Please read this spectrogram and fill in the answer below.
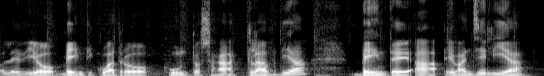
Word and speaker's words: Klavdia: Ah, no, perdón, lo estoy pronunciando mal, Claudia, que me lo corrigieron el otro día, es con acento en la I, es Claudia.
